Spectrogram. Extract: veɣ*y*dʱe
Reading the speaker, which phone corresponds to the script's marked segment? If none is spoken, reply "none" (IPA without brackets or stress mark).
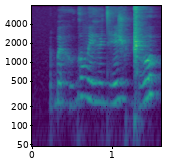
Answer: y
